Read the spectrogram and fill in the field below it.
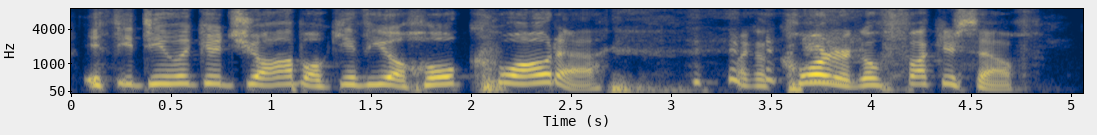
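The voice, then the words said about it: Put-on older New York lady accent. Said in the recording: “like an older New York lady ... maybe that was more Boston ... listen to Sopranos for a New York, New Jersey accent. What you're doing is not it.”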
